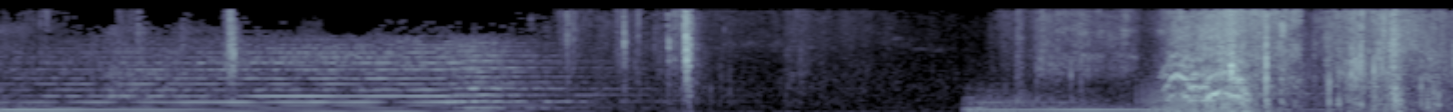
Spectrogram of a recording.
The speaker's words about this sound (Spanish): Comienza a abrir la cremallera.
